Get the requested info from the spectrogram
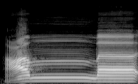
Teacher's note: میم مشدد ہے تو یہاں پر آپ نے غنہ کرنا ہے، تھوڑا سا لمبا بھی کیجیے گا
